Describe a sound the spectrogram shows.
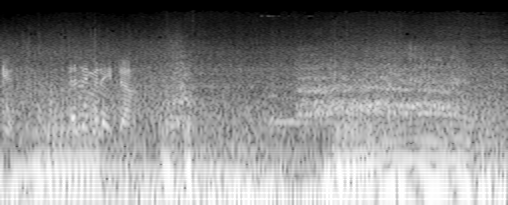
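An off-road vehicle's engine idles and revs, rising and falling in pitch.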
